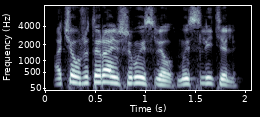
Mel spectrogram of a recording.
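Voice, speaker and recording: A man voicing a gruff, sardonic older doctor who holds a general's rank, mocking and blustering, in an audiobook reading of a play. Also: fairly high pitch, lively intonation, brisk, dry recording, clean studio sound. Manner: blustering, mocking, shouts out bursts.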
